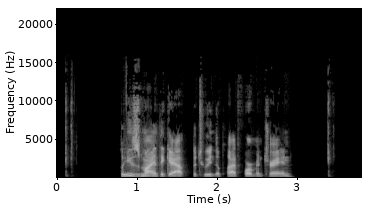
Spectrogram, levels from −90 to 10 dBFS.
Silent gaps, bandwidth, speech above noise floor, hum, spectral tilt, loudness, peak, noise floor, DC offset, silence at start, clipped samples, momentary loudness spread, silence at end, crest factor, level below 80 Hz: none; 16 kHz; 25 dB; none; -2 dB/octave; -21 LUFS; -2 dBFS; -47 dBFS; under 0.1%; 0.8 s; under 0.1%; 19 LU; 0.9 s; 24 dB; -68 dBFS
